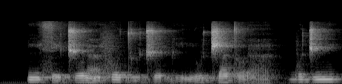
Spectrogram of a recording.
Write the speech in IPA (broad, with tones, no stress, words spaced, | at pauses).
ĩ˧se˨d͡ʒo˧ ɾã˨fo˧ du˨d͡ʒo˨bi˨nu˨˦ d͡ʒa˧dɔ˨ ɾa˨ | bo˦d͡ʒĩ˦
